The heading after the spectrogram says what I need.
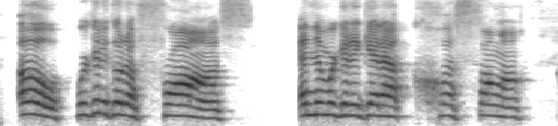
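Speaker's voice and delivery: affected, pretentious, snooty voice. Talking about pronouncing foreign words, the speaker mimics one of those douchebags, imitating a douchebag. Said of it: "as one of those douchebags".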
